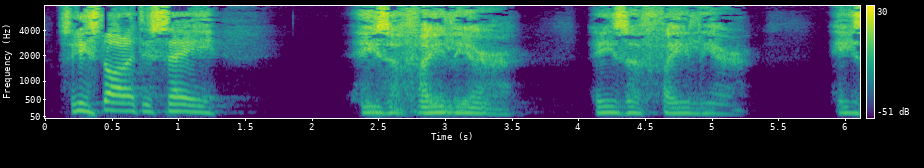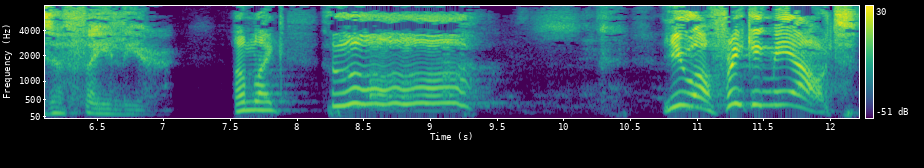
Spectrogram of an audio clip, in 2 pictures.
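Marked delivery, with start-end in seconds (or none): 2.2-6.8 very deep, low, strange possessed-sounding voice. Retelling how a friend in the car began speaking in a funny voice. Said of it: "started to speak in a funny voice".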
